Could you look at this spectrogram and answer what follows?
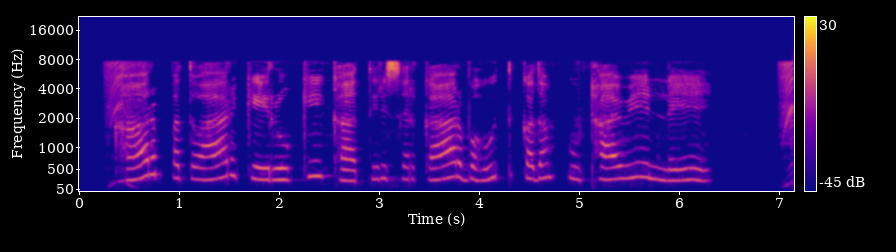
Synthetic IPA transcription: kʰaɾpət̪waːɾkeɾoːkikʰaːt̪ɪɾsəɾkaːɾbəɦʊt̪kəd̪əmʊʈʰaːwelẽː

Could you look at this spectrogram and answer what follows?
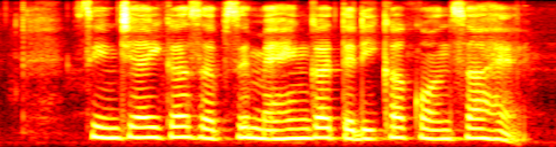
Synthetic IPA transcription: sɪ̃ɲt͡ʃaːikas̬ɐbsemɛɦɛ̃ŋɡat̪ɐɾiːkakɔ̃ːnsaɦɛ̰ː

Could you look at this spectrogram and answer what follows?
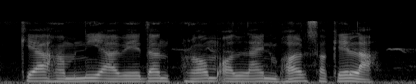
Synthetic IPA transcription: kjaɦəmniaβed̪ənpʰɾɔmɔ̰nlajnbʱʌɾsəkela

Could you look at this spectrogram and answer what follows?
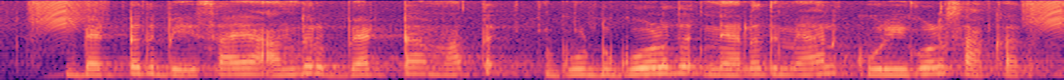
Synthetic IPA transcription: beʈːɐðɨbeːsaːjaʔɐnd̪ɐɾbeʈːɐmɐt̪ːɐɡuɖɡoːɭɐðɨnelɐðɨmaːlkuriɡoːɭɐsaːkːaːðɨ

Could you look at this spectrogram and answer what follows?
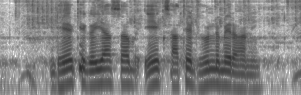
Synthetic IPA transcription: ɖʱeːɾkeɡəijasəbʱeːksaːt̪ʰeɖʱũɳɖmẽɾəɦəni

